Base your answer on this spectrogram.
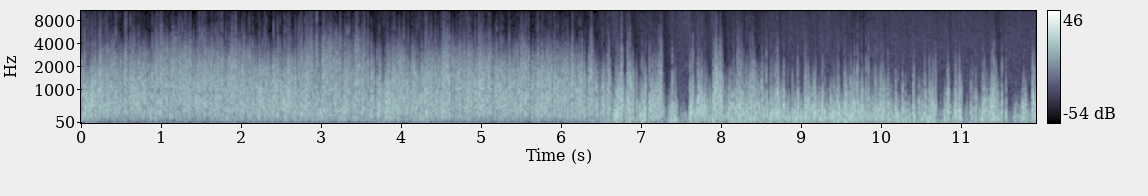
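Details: Strong wind buffets the microphone throughout, with rustling gusts and no animal voice.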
